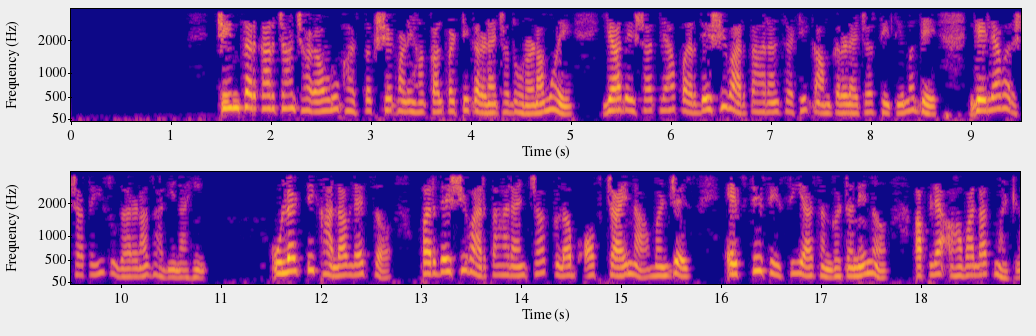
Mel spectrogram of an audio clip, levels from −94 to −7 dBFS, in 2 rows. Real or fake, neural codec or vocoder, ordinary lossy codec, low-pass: real; none; none; 3.6 kHz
